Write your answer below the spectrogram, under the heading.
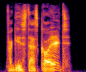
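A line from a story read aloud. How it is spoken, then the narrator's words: Snapping harshly. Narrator (German): schnauzte Nesselbrand ihn an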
